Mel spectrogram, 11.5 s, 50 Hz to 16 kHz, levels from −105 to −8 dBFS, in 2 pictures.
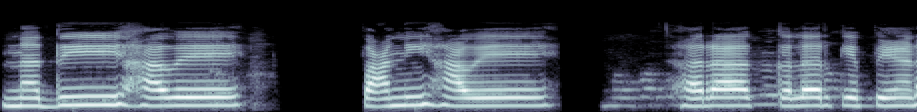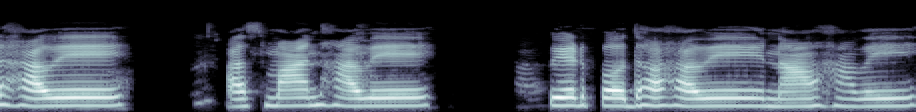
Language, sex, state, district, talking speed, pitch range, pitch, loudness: Chhattisgarhi, female, Chhattisgarh, Jashpur, 85 wpm, 250-265 Hz, 260 Hz, -15 LUFS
